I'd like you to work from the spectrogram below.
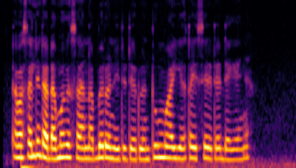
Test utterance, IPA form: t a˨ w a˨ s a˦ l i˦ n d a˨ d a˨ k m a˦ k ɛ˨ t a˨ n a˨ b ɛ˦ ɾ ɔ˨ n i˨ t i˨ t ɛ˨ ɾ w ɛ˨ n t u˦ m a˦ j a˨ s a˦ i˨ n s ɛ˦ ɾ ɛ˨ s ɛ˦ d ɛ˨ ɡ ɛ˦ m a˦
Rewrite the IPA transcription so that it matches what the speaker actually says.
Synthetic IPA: t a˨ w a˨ s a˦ l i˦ n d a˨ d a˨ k m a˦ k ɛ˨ s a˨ n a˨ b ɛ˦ ɾ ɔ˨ n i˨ t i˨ t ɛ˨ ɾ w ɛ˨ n t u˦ m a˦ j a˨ t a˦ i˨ s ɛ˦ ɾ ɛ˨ t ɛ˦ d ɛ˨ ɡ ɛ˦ ɲ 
